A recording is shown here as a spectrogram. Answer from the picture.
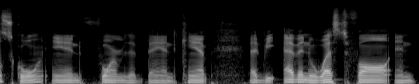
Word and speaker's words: Caamp: It is Caamp, spelled with one extra A, Caamp, Caamp.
